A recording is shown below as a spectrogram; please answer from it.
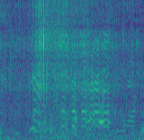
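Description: Water splashing as children tumble off an inflatable tube into lake water, starting about half a second in, with children's voices shouting over it.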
